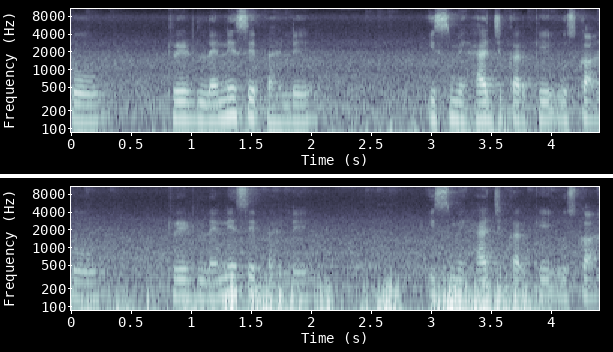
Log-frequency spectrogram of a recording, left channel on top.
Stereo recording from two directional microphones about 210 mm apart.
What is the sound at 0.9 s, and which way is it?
Speech, 20° left (ahead or behind).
